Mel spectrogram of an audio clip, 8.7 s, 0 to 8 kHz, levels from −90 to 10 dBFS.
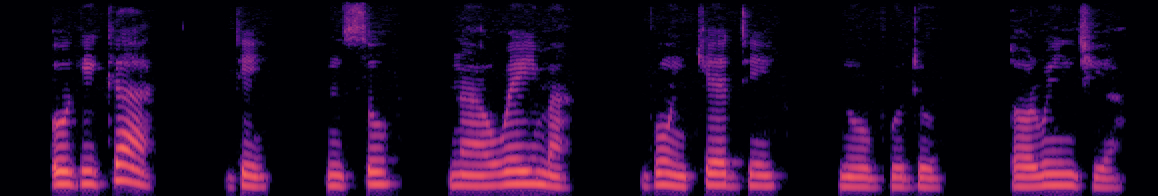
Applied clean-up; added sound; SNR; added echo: none; none; none; none.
